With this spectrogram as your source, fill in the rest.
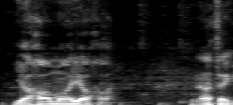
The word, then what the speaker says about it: YAH: And that's how it's pronounced. YAH.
